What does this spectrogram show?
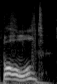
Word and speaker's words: bald: For whatever reason, it's common in America to pronounce this word as though it was spelt with an O and not with an A, which led to some confusion.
